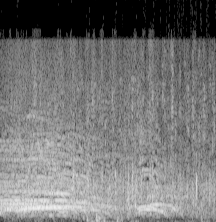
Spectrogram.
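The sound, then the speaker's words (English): A live audience roars with cheers and high whoops, loud and sustained at first, then easing into scattered shouts and claps as the noise settles. “Wow, great crowd tonight. You bring out a crowd, my friend.”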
